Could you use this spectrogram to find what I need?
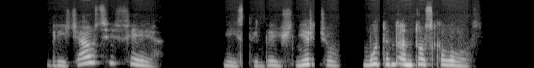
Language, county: Lithuanian, Vilnius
